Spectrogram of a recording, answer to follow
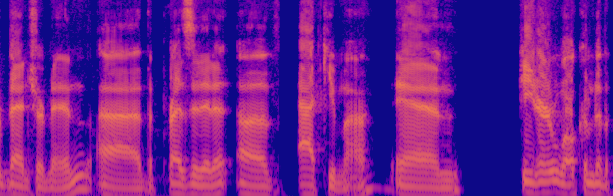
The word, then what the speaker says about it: ACUMA: Ling not about credit unions but how to pronounce acuma acuma is the correct pronunciation not Akuma correct correct that is correct so it has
